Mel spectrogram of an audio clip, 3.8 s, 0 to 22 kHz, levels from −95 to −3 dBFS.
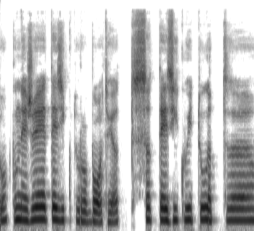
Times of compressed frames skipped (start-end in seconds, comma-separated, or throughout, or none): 1.04, 3.11-3.13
